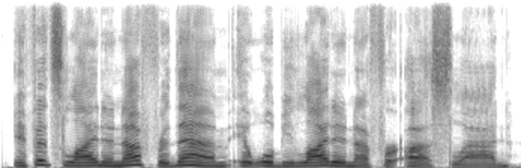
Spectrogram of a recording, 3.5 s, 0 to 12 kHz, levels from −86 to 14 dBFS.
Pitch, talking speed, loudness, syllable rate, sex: 205 Hz, 240 wpm, -15 LUFS, 5.1 syllables/s, female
